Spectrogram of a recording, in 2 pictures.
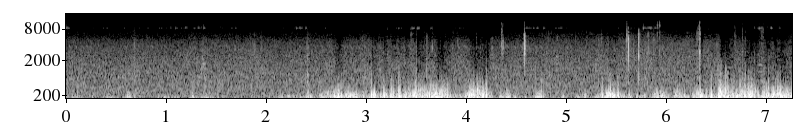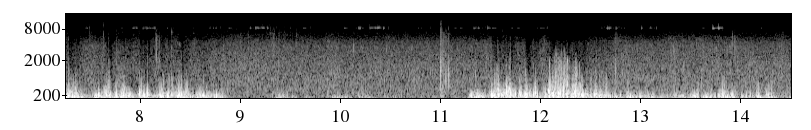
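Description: Wind gusting on the camera microphone: irregular low buffeting that swells about two seconds in, drops off around nine seconds, and returns in another gust near the end, with light rustling in between.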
